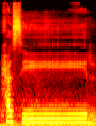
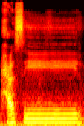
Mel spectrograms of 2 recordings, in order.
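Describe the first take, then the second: No difference in how they are said.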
